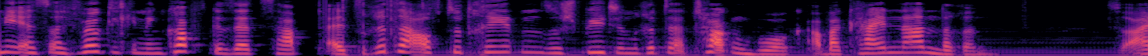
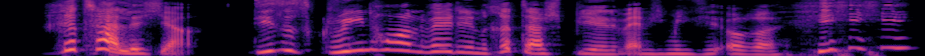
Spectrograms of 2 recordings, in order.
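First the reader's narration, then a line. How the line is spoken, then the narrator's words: Laughing heartily. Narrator (German): lachte, dass er sich den Bauch halten musste und fuhr dann, noch immer lachend, fort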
